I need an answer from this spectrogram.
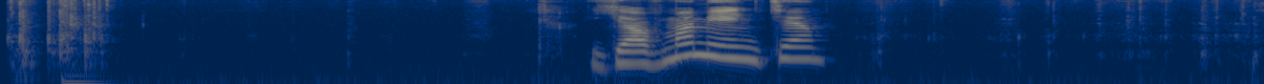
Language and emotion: Russian, positive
